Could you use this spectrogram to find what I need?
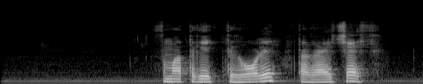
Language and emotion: Russian, neutral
